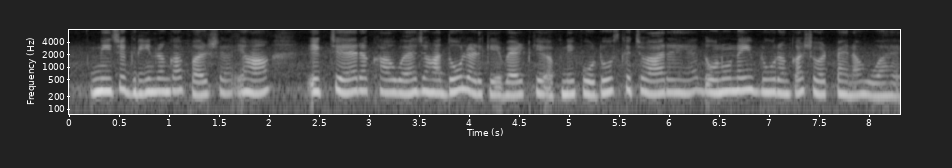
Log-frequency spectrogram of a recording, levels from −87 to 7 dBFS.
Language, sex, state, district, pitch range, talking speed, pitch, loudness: Hindi, female, Jharkhand, Sahebganj, 235-270 Hz, 225 wpm, 255 Hz, -20 LUFS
